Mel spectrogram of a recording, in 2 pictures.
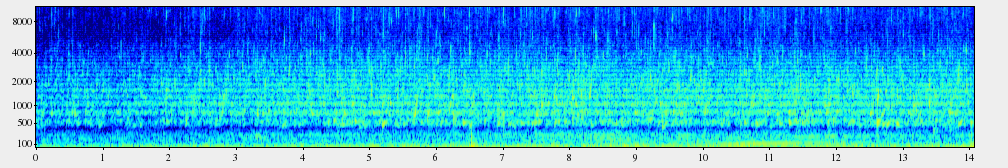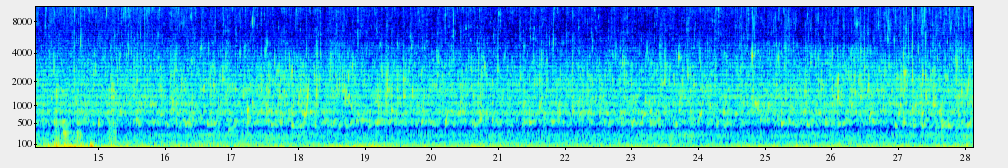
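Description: Shallow mountain river at low winter flow, gurgling faintly over and under its ice. The sound fades in over the first few seconds, with a brief low rumble about halfway through and a shorter one a few seconds later.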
